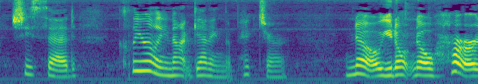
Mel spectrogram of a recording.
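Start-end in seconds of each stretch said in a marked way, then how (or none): 3.4-4.8 louder and slow, leaning hard on "her"; emphasis on her. Acted. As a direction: make sure she hears the word "her". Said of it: "his emphasis on the word her".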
